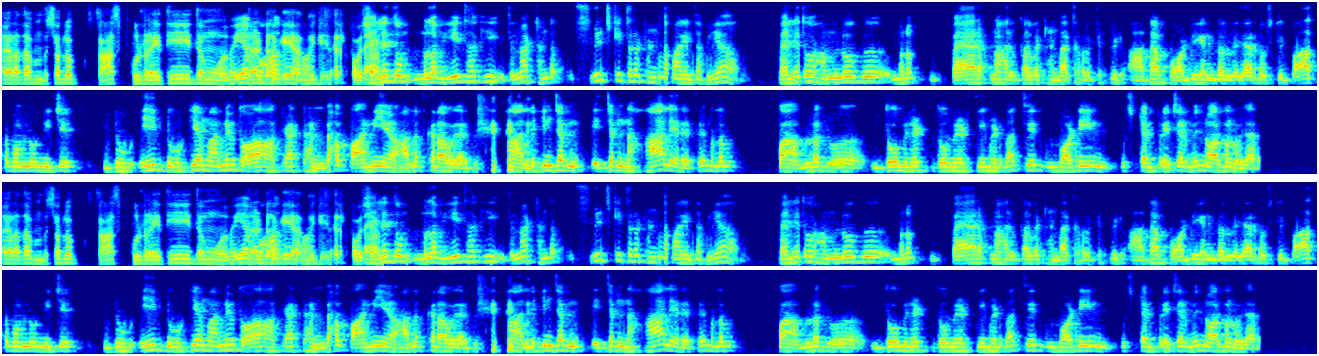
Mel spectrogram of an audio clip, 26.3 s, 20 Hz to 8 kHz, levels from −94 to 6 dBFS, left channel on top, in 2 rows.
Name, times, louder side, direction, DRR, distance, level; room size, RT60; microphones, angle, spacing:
voice 1, 0.0-3.8 18.2-18.3, left 2 dB, 35° left, 2.3 m, -31 dB
voice 2, 2.2-3.1 3.6-7.4 7.8-13.9 14.2-20.5 20.9-25.7, left 2 dB, 60° left, 1.9 m, -30 dB
head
